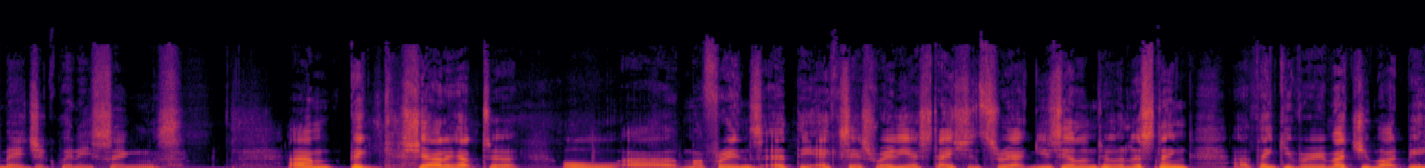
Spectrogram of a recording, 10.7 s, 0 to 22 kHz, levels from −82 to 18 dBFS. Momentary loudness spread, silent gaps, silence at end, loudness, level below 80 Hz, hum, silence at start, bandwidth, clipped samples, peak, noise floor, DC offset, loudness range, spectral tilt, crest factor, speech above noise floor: 10 LU; none; 0 s; -22 LUFS; -42 dBFS; none; 0 s; 17 kHz; under 0.1%; -2 dBFS; -48 dBFS; 0.4%; 2 LU; -5 dB/octave; 20 dB; 26 dB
